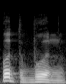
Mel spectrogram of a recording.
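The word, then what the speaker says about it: قطب: Kutbun pakai qof bukan pakai kaf. Kalau pakai kaf kutub ya beberapa kitab tapi yang dimaksud bukan itu.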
